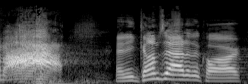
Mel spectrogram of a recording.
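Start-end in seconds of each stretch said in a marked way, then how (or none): 0.0-0.7 loud, frustrated "Ah!" of giving in; a husband's loud groan of defeat; husband caving to his wife's finger, groaning loudly; exasperated groan. Retold or imitated. Husband gives in to pointing wife.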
